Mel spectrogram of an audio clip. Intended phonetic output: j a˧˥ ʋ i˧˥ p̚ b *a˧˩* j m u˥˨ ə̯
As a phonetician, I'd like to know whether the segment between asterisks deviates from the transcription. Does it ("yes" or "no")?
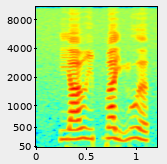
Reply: yes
